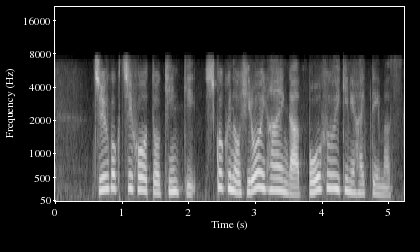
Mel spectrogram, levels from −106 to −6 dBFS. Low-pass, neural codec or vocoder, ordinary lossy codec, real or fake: 7.2 kHz; none; Opus, 16 kbps; real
